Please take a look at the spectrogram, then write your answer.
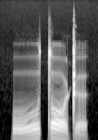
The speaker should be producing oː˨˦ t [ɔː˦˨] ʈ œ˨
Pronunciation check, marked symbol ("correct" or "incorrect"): correct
